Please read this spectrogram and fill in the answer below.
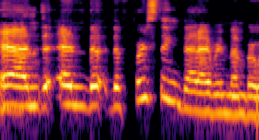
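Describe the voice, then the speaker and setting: A woman with a Spanish accent, very wide pitch swings and a moderate pace. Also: dry, close sound with no echo. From Dominican Republic. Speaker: race relations educator. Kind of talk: interview.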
